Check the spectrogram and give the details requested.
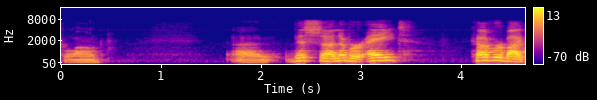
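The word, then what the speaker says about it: Colón: earlier I said that Ernie Colon's last name was Colin but that's I think he pronounces it cologne this number eight covered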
